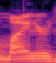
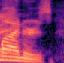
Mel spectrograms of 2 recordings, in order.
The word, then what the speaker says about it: Meinerz: Should I pencil Miners in for you? You don't need to pencil Miners in. You can pen Miners in. All Quinn right. Miners, Wisconsin Whitewater.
